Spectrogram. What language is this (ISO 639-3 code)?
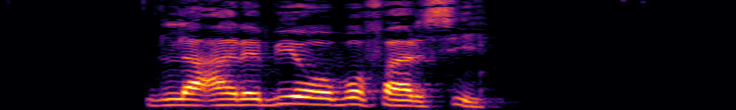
ckb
